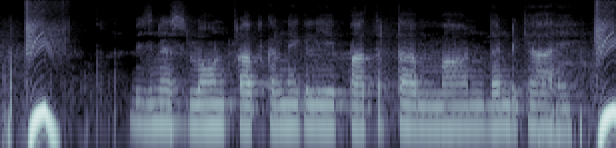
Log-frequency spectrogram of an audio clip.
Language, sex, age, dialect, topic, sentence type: Hindi, male, 25-30, Marwari Dhudhari, banking, question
